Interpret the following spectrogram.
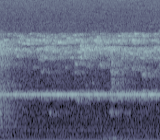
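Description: Near silence: faint recording hiss with a thin, steady high tone underneath.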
